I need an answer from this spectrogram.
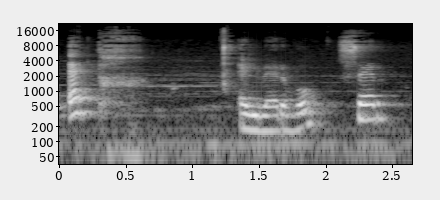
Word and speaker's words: être: Cuando la letra E tiene l'accent circonflexe, vamos a pronunciar esta letra como una E grave. Par exemple, fête, fête, fiesta, être, être, ser o estar, par exemple.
